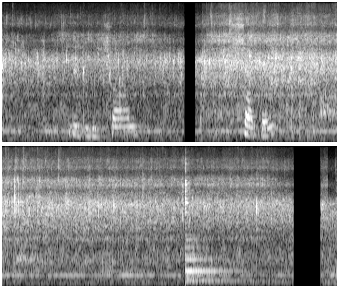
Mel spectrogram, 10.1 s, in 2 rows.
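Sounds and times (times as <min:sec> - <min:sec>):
onions sizzling in oil: 0:00.0 - 0:10.0
spatula clinking on wok: 0:07.8 - 0:09.0.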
